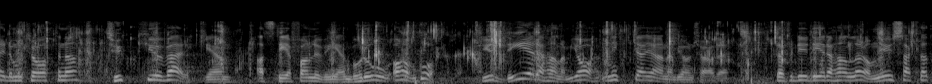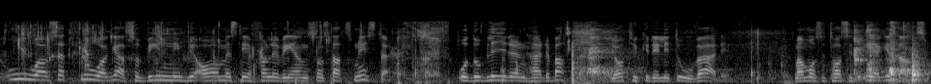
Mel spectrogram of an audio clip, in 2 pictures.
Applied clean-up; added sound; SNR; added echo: none; Chewing, mastication; 2 dB; none.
